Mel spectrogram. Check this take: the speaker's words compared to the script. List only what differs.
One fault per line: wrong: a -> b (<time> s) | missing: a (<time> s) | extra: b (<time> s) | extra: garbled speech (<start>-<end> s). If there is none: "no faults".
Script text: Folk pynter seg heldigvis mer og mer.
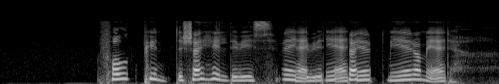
extra: garbled speech (2.8-3.8 s)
